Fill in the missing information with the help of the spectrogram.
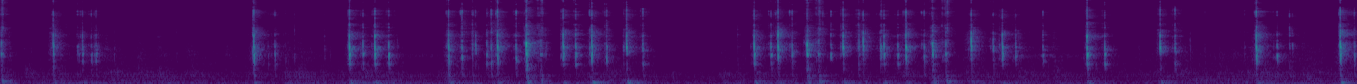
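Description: Fingertips of both hands type on a black full-size plastic computer keyboard, pressing keys over and over. Quick, bright clicky clacks come in irregular bursts with short pauses between them, each key press dying away almost instantly.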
